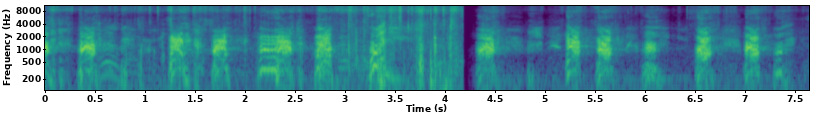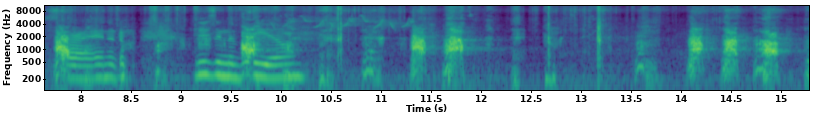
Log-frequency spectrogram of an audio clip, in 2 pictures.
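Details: Mya, a pet dog who dislikes other energetic dogs, barks at another dog on a walk as she is picked up with cars approaching; short sharp barks repeat throughout, interleaved with a woman talking.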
